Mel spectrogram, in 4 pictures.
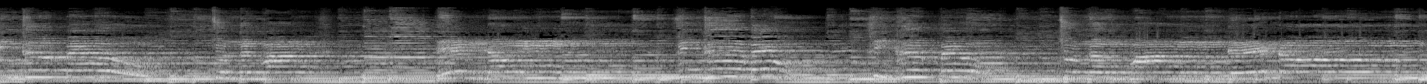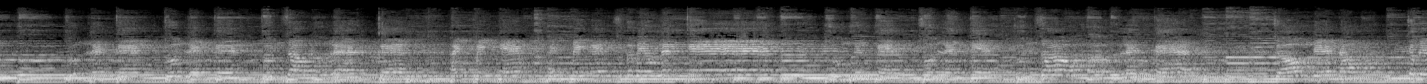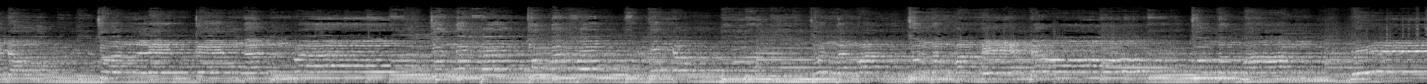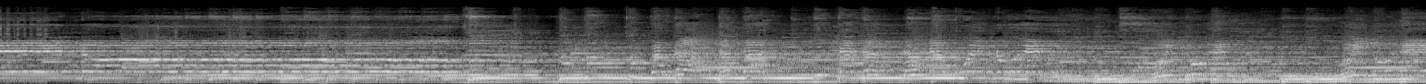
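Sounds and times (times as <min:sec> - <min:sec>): acoustic guitar: 0:00.0 - 0:57.0
man singing: 0:00.0 - 0:57.0.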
